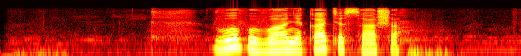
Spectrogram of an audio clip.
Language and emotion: Russian, neutral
